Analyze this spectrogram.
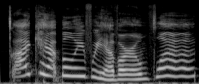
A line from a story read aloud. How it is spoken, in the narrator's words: she said excitedly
